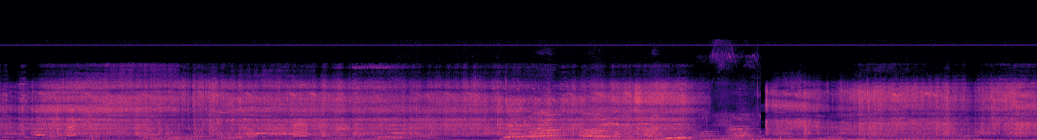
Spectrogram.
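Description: Game battle sounds clash, crackle and boom steadily.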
